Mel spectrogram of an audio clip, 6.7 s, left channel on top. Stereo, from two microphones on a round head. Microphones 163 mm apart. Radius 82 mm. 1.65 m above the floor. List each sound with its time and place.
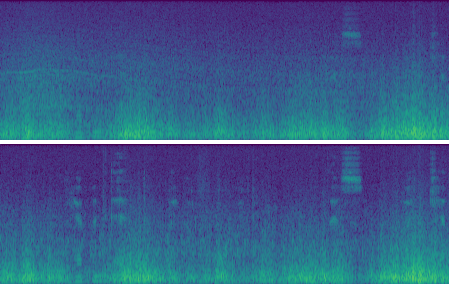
1.0 s a man speaking: 55° right (ahead or behind)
